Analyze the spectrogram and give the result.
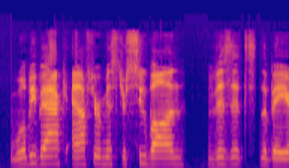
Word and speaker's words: Subban: Oh, is it Subban? – Yeah. So now he wants his name to be pronounced Subban.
